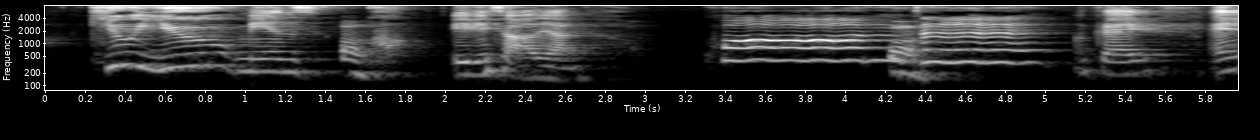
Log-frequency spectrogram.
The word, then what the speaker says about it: quante: but it's not in the throat at all, the Italian Q. It's really in the cheeks. Qua. It's a blow of air. And there's no U, there's no real U. It's not the qua. It's qua. Quante.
